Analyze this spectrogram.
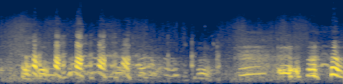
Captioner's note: everyone laughing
